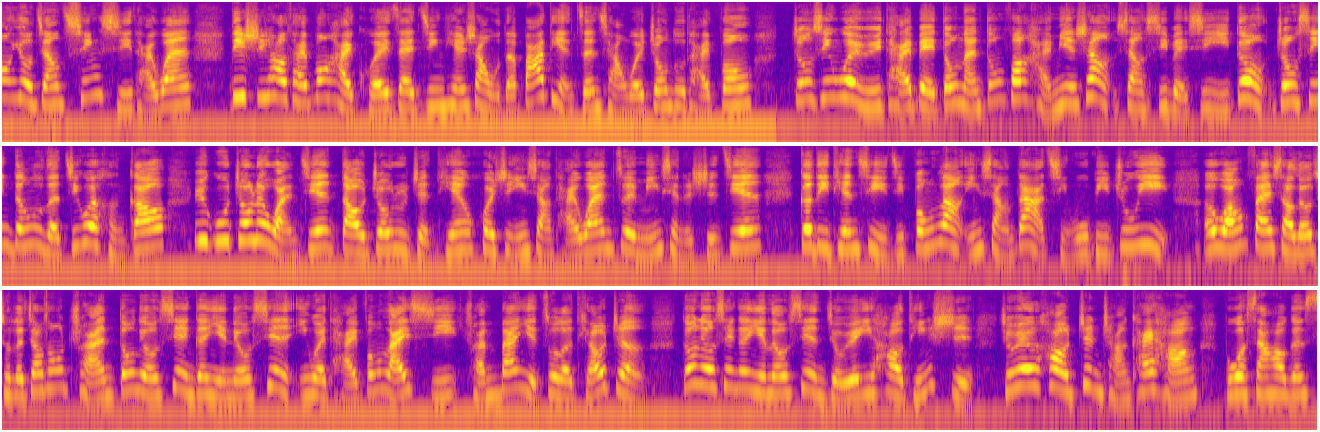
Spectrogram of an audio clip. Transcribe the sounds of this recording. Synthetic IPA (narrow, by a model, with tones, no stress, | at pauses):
ŋjo˥˩ʊt͡ɕjɑ˥ŋt͡ɕʰi˥ŋɕi˧˥t̪ʰa˧˥ɪwa˥n | t̪i˥˩ʂɻ̩˧i˥xɑ˥˩ʊt̪ʰa˧˥ɪfɤ˥ŋxa˨˩ɪkʰwe˧˥ɪt͡sa˥˩ɪt͡ɕi˥nt̪ʰjɛ˥nʂɑ˥˩ŋu˨˩d̪ə˩pa˥t̪jɛ˨˩nt͡sɤ˥ŋt͡ɕʰjɑ˧˥ŋwe˧˥ɪʈ͡ʂʊ˥ŋt̪u˥˩t̪ʰa˧˥ɪfɤ˥ŋʈ͡ʂʊ˥ŋɕi˥nwe˥˩ɪy˧˥t̪ʰa˧˥ɪpe˨˩ɪt̪ʊ˥ŋna˧˥nt̪ʊ˥ŋfɑ˥ŋxa˨˩ɪmjɛ˥˧nʂɑ˥˧ŋɕjɑ˥˩ŋɕi˧˥pe˨˩ɪɕi˥i˧˥t̪ʊ˥˩ŋʈ͡ʂʊ˥ŋɕi˥nt̪ɤ˥ŋlu˥˩d̪ə˩t͡ɕi˥xwe˥˩ɪxə˨˩nkɑ˥ʊ | y˥˩ku˥ʈ͡ʂo˥ʊljɛ˥˩wa˨˩nt͡ɕjɛ˥nt̪ɑ˥˩ʊʈ͡ʂo˥ʊɻu˥˩ʈ͡ʂə˨˩nt̪ʰjɛ˥nxwe˥˧ɪʂɻ̩˥˩i˧˥ŋɕjɑ˨˩ŋt̪ʰa˧˥ɪwa˥nt͡swe˥˩ɪmi˧˥ŋɕjɛ˨˩nd̪ə˦ʂɻ̩˧˥t͡ɕjɛ˥n | kɤ˥˧t̪i˥˩t̪ʰjɛ˥nt͡ɕʰi˥˩i˨˩t͡ɕi˧˥fɤ˥ŋlɑ˥˩ŋi˧˥ŋɕjɑ˨˩ŋt̪a˥˩t͡ɕʰi˨˩ŋu˥˧pi˥˧ʈ͡ʂu˥˧i˥˩ | ə˞˧˥wɑ˧˥ŋfa˧˥nɕjɑ˨˩ʊljo˧˥t͡ɕʰjo˧˥ʊd̪ə˧t͡ɕjɑ˥ʊt̪ʰʊ˥ŋʈ͡ʂʰwa˧˥nt̪ʊ˥ŋljo˧˥ʊɕjɛ˥˩nkə˦˥njɛ˧˥nljo˧˥ʊɕjɛ˥˩nʔḭ˥nwe˥˩ɪt̪ʰa˧˥ɪfɤ˥ŋla˧˥ɪɕi˧˥ʈ͡ʂʰwa˧˥npa˥njɛ˨˩t͡swɔ˥˩lə˩t̪ʰjɑ˧˥ʊʈ͡ʂɤ˨˩ŋ | t̪ʊ˥ŋljo˧˥ʊɕjɛ˥˩nkə˥njɛ˧˥nljo˧ʊɕjɛ˥˩nt͡ɕjo˨˩ʊɥɛ˥˧˩i˥xɑ˥˩ʊt̪ʰi˧˥ŋʂɻ̩˨˩˦t͡ɕjo˨˩ʊɥɛ˥˧ə˥˧xɑ˥˧ʊʈ͡ʂɤ˥˩ŋʈ͡ʂʰɑ˧˥ŋkʰa˥ɪxɑ˧˥ŋpu˧˥kwɔ˥˩sa˥nxɑ˥˩ʊkə˥n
